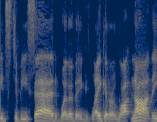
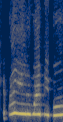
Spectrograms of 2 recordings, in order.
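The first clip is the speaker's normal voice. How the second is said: much higher, louder exasperated comeback; incredulous retort; 7 dB louder than usual. Retold or imitated. Answering critics who claim she hates whites, loud high retort. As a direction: fire back in disbelief. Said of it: "I'm like".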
